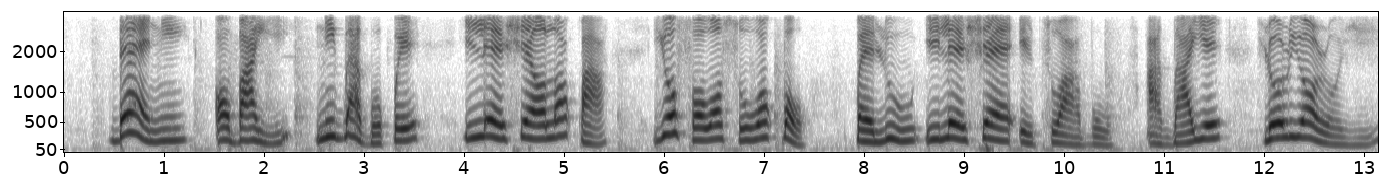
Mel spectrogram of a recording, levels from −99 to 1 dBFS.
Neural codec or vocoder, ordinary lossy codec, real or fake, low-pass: none; none; real; 3.6 kHz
